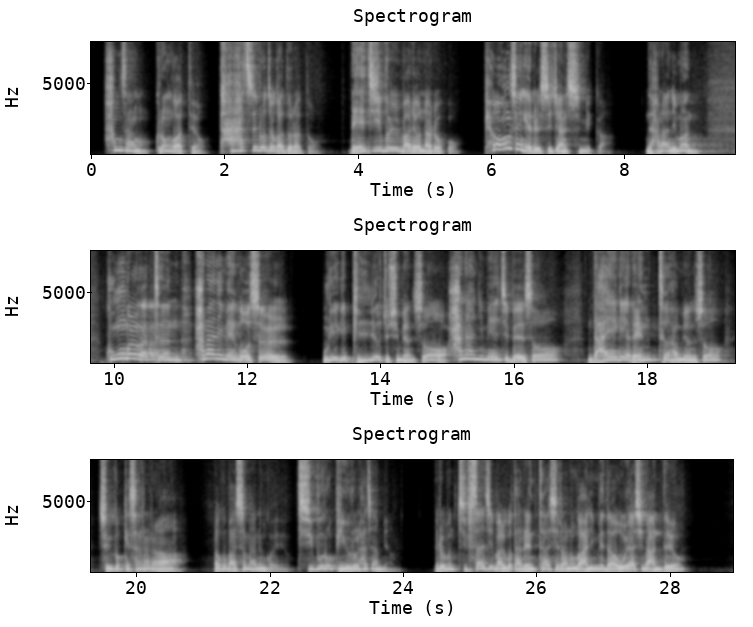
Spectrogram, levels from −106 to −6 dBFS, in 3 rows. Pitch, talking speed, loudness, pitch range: 180 Hz, 265 characters per minute, -24 LUFS, 140-215 Hz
